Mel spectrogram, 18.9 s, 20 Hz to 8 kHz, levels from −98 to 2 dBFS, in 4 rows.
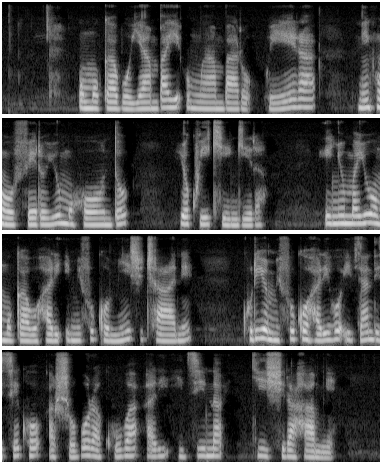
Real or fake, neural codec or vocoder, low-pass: real; none; 7.2 kHz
